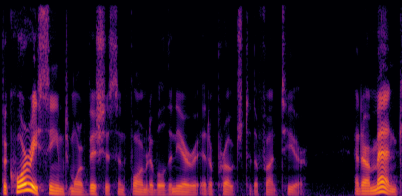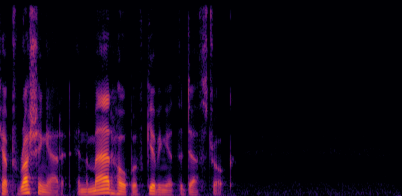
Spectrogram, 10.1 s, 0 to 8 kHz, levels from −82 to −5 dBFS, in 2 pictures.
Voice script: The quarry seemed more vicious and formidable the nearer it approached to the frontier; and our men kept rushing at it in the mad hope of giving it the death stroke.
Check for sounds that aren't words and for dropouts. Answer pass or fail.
pass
